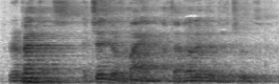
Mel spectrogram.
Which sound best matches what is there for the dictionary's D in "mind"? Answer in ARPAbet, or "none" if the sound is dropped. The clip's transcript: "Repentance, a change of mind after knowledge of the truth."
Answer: D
